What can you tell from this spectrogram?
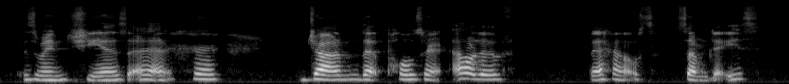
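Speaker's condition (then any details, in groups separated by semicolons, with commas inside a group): Cerebral palsy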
